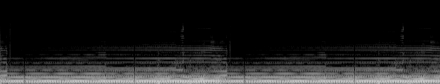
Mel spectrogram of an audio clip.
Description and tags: loop guitar 01
This sample pack are the result of an afternoon of experimentation
engraved with a MPC 1000, is an old guitar with the pedal Behringer Echo Machine, I hope you find it useful
Este pack de muestras, son el resultado de una tarde de experimentación
grabado con una MPC 1000, es una vieja guitarra con el pedal Echo Machine de Behringer, espero que os sea de utilidad
echomachine, Guitar, MPC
